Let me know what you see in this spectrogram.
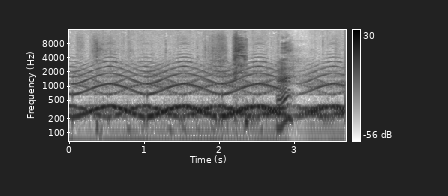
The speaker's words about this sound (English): You deserve the wavy siren.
